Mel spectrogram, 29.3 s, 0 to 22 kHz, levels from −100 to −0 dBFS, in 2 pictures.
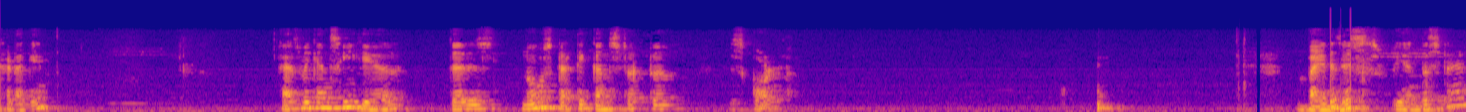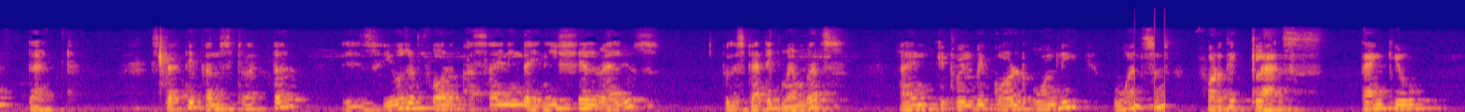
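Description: Chunks out of order occur at 13.3–13.5 s and 26.0–26.3 s. A 100 ms chunk plays one place late, then two places late, giving a jumbled moment with three hard joins. Unlike a dropout or stutter, no audio is missing or repeated.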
